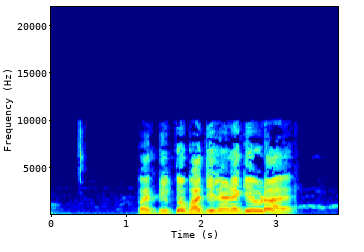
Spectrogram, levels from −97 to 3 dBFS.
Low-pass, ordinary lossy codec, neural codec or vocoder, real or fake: 9.9 kHz; MP3, 96 kbps; none; real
